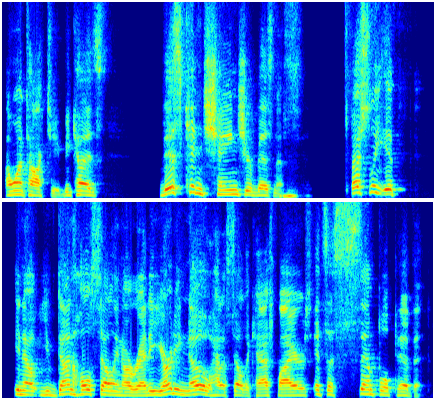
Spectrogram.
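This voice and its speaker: A man coaching real estate investors, giving an urgent, encouraging sales pitch and repeating his phrases. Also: animated, moderate pace.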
